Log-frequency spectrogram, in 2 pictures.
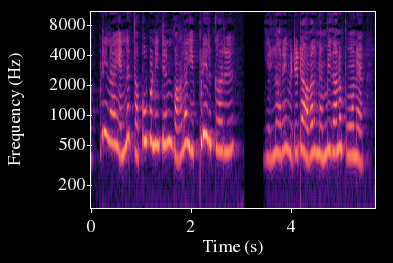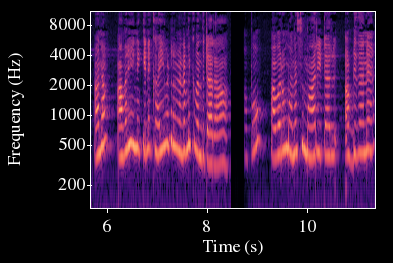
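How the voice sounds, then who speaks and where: A woman's voice: extremely high pitch, normal speed. A woman voicing a heartbroken young wife in a cartoon who laments through sobs. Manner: sobbing, self-pitying lament.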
